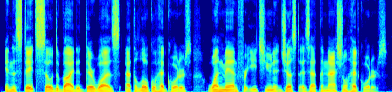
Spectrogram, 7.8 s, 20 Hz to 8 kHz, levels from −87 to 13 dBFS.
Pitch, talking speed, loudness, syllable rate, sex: 115 Hz, 170 wpm, -18 LUFS, 4.8 syllables/s, male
